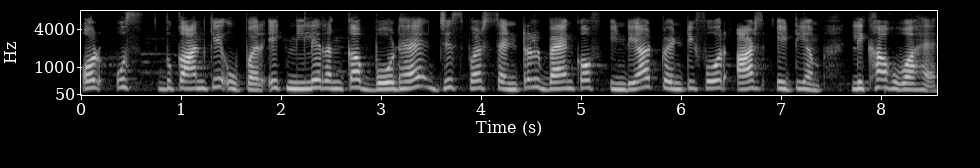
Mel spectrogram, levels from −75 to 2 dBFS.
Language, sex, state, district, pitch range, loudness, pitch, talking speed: Hindi, female, Bihar, Sitamarhi, 230-270 Hz, -21 LUFS, 245 Hz, 170 wpm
